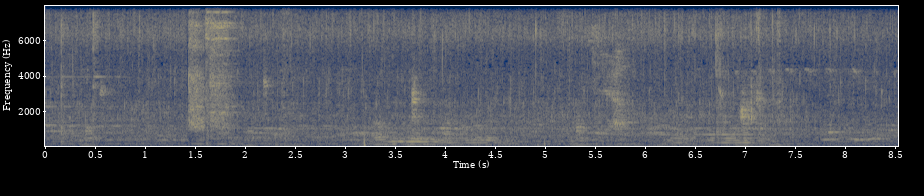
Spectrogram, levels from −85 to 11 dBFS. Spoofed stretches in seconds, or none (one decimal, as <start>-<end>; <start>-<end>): none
